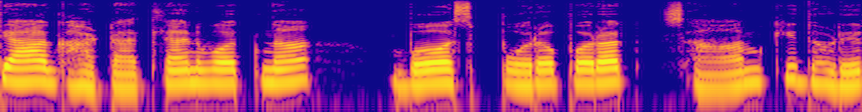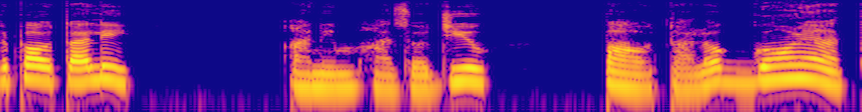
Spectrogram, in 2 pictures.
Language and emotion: Goan Konkani, fearful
